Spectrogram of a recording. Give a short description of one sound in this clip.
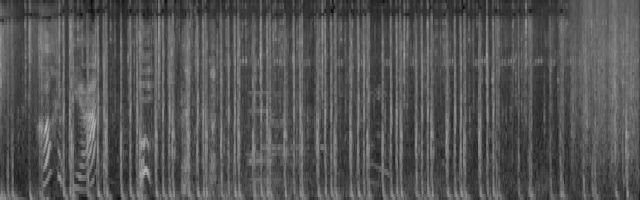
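A horse's hooves clatter in a quick gallop on stone.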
